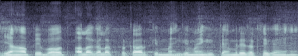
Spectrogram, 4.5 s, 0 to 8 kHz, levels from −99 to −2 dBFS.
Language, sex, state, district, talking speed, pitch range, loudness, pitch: Hindi, male, Madhya Pradesh, Katni, 145 wpm, 110-115 Hz, -19 LUFS, 115 Hz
